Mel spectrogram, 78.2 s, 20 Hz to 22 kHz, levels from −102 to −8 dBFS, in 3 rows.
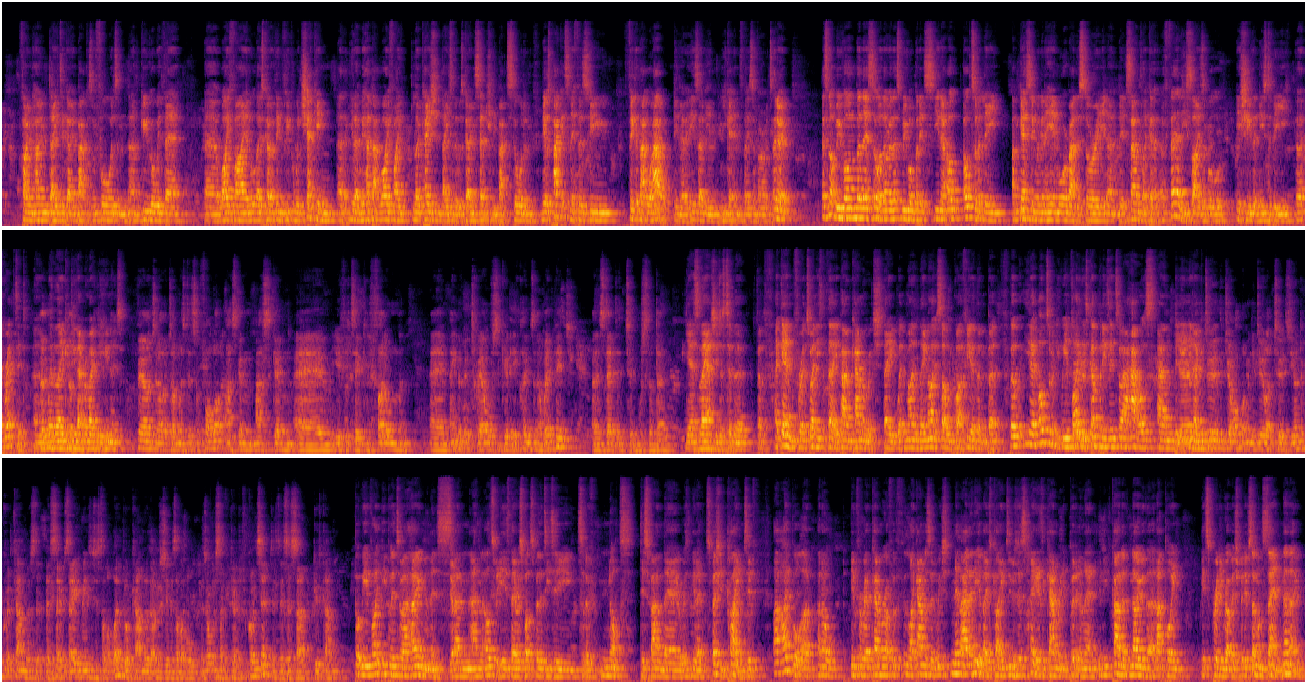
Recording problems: off-mic speech; far
room echo; noticeable; dies away in 0.4 s
background chatter; faint; throughout; 4 voices, 25 dB below the speech

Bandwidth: 15 kHz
